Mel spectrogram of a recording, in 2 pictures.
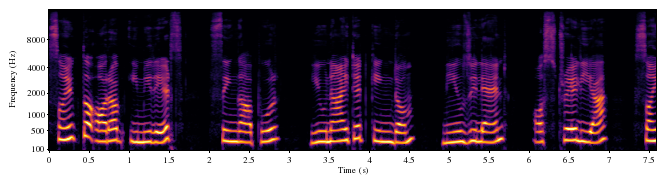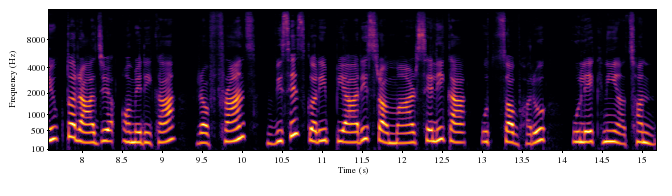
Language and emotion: Nepali, neutral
